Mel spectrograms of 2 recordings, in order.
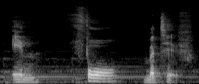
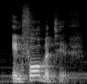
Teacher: The stress falls on the second syllable. For form. That is where the stress is.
